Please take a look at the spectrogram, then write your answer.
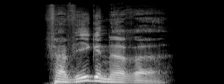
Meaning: inflection of verwegen: 1. strong/mixed nominative/accusative feminine singular comparative degree 2. strong nominative/accusative plural comparative degree
- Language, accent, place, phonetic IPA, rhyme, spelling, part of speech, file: German, Germany, Berlin, [fɛɐ̯ˈveːɡənəʁə], -eːɡənəʁə, verwegenere, adjective, De-verwegenere.ogg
